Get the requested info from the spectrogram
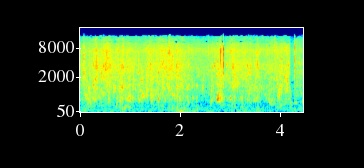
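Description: Rubber boots wading through shallow water, splashing and sloshing with each step in an irregular run, with one louder splash a little under three seconds in.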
